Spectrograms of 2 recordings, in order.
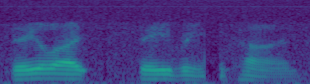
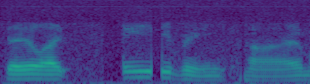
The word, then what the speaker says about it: daylight saving time: from standard time to daylight savings time yes it's written and pronounced daylight saving time and not daylight savings time why do we do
